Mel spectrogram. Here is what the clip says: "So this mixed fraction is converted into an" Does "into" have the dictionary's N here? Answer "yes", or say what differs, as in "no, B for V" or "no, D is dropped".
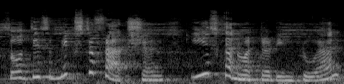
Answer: yes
